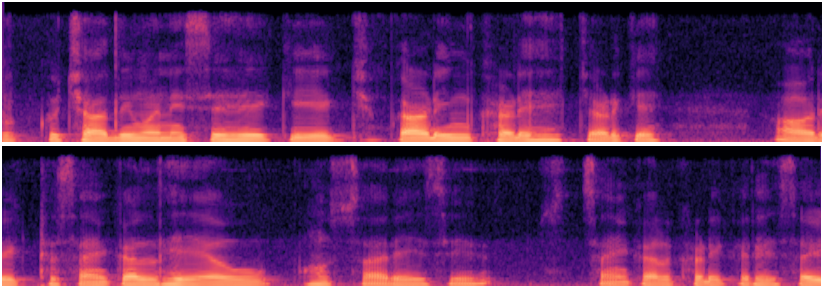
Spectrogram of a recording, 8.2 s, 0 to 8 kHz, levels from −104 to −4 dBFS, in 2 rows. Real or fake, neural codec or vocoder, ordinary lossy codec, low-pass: real; none; none; 7.2 kHz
